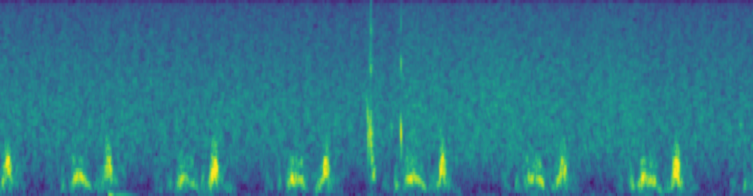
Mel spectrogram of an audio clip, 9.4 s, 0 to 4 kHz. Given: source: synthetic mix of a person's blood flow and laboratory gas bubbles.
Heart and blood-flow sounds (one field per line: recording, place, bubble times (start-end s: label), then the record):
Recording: Doppler ultrasound of blood flow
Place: precordium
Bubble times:
4.56-4.71 s: bubbles
4.98-5.04 s: bubbles
From the record:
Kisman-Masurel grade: 112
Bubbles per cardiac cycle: 1 to 2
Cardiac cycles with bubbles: 1 to 10%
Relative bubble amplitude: moderate (0.250 to 0.450)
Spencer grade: 1 (occasional bubble signal discernible with the cardiac motion signal, with majority of cardiac periods free of bubbles)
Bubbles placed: anywhere in the cardiac cycle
